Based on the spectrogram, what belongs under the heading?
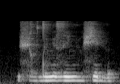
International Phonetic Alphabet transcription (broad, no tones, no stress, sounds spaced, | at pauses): ɕ o̤ d ə lʲ ə z i lʲ o̤ ɕ ɛ ɾʲ ə̤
